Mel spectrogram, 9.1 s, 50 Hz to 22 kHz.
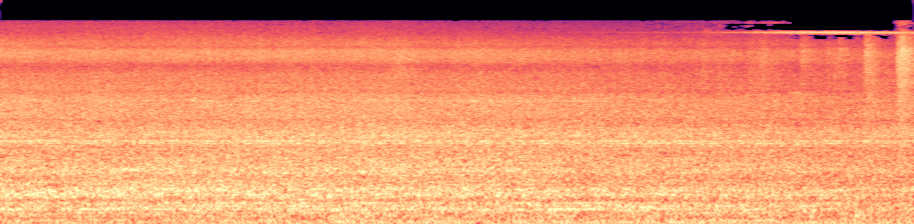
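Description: Class 91 electric locomotive pulling an InterCity 225 train out of the platform, with its Mark 4 coaches rolling past close by: a steady rumble and hum with a faint high whine. The sound eases slightly as the locomotive draws away.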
